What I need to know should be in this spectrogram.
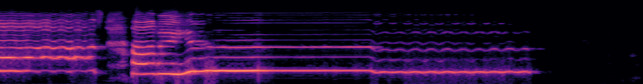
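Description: A woman sings long, wavering held notes over an online call.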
